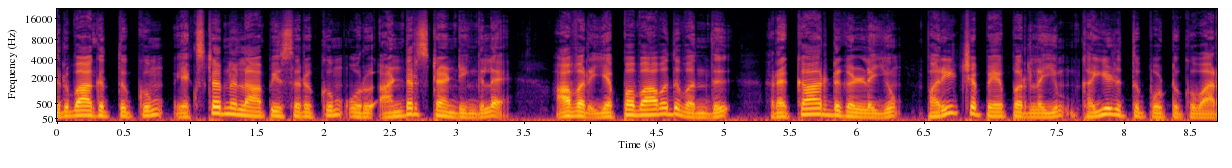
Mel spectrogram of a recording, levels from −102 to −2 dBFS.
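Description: No technical faults are audible.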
